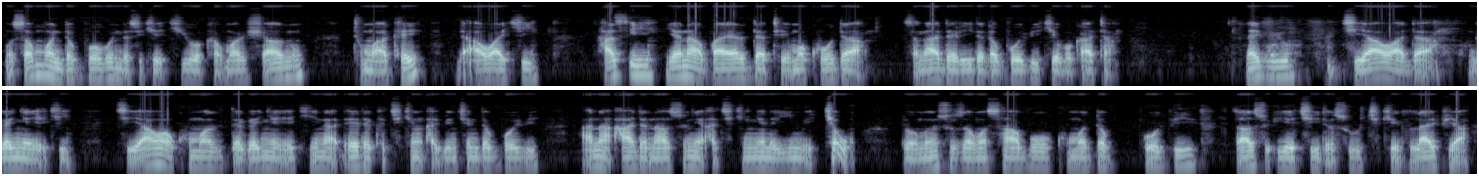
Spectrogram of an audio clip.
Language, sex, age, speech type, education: Hausa, male, 30-45, spontaneous, tertiary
